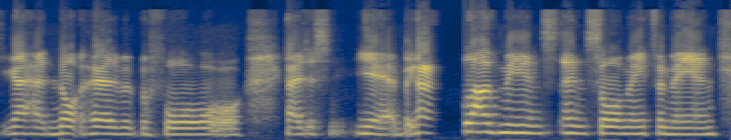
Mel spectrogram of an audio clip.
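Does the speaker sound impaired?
Yes: bilateral cleft lip and palate; congenital, first operation at 3 months, many operations, braces before hip-to-mouth bone graft, throat operation, lifelong speech therapy; speech greatly improved after years of speech therapy; as child hard to understand, squeaky, very airy, nasal voice, speech hindered drama.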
